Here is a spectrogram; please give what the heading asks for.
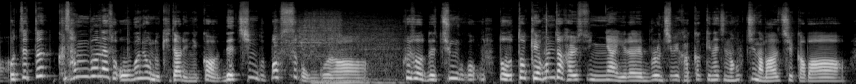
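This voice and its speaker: With slight background noise, a young storyteller with a medium-pitched voice recounts creepy personal experiences while applying makeup. Her delivery is casual and animated, and she imitates the people in her tales.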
